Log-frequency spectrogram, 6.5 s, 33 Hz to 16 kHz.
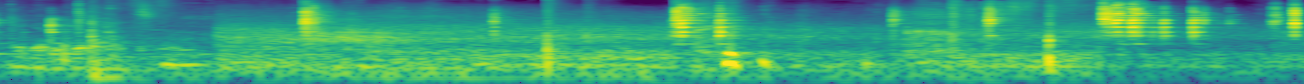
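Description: Loose steel studs and nuts from a three-piece wheel's assembly hardware clinking as they are driven out with a T40 driver and dropped onto concrete: a series of sharp metallic clinks, several ringing briefly, the loudest past the middle and near the end.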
